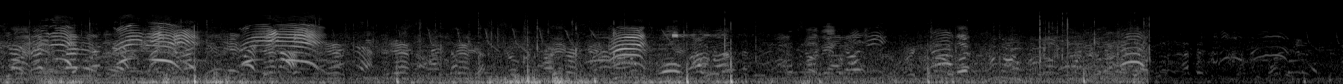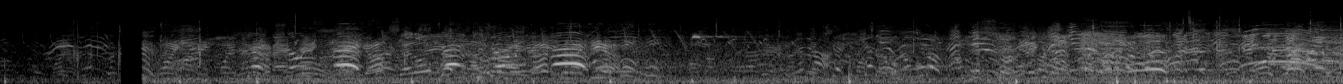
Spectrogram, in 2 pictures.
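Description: Players shout to each other in the distance across an open field.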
